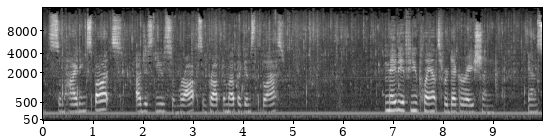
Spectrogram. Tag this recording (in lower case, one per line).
speech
